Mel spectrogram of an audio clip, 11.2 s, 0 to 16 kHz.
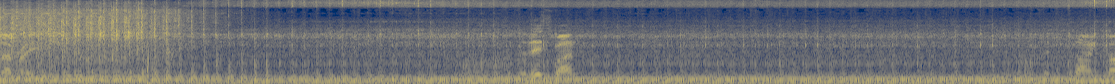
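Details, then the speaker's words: Yamaha Vmax V4 motorcycle idling on three cylinders, a lumpy uneven beat with one pulse dropping out, which can sound like a grumpy V-twin; a fuel delivery problem, one cylinder starved. "anyway as you can hear uh it's a fuel delivery problem so what I'm going to do in a minute I'm going to restart it"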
